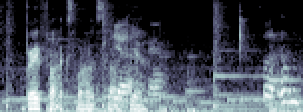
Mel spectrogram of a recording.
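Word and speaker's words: Brayfox's Longstop: Brave Fox Longstop, yeah.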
